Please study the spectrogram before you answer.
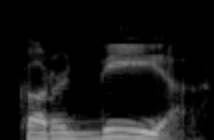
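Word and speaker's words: καρδία: a word the word meaning heart or mind cardia and so we've got kappa alpha rho delta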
